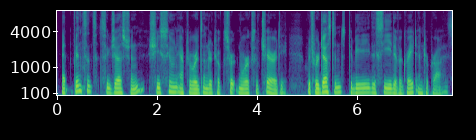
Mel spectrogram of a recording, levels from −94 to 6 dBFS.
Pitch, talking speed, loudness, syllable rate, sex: 110 Hz, 165 wpm, -19 LUFS, 5.3 syllables/s, male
